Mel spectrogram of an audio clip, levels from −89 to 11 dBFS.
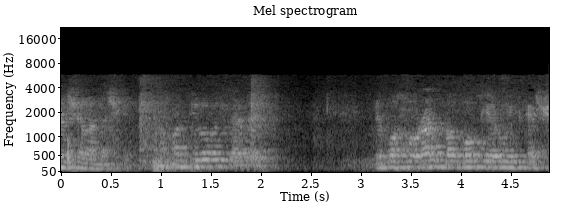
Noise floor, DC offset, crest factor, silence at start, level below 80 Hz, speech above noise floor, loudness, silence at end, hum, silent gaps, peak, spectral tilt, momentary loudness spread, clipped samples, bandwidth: -52 dBFS; under 0.1%; 18 dB; 0 s; -62 dBFS; 24 dB; -29 LUFS; 0 s; none; none; -12 dBFS; -8 dB/octave; 14 LU; under 0.1%; 6 kHz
